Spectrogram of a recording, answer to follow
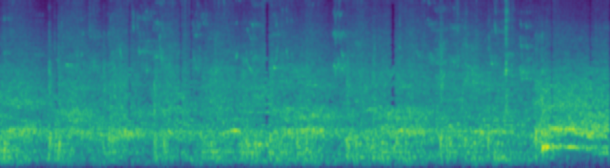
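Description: Basketball arena game sound: a large crowd's steady noise with a ball bouncing on the hardwood court as irregular sharp knocks. About five and a half seconds in, the crowd swells with a long falling call.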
